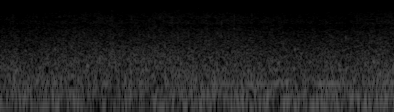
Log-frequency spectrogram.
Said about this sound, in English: Joyfully, he took to the waves and voyaged westward, towards what was once his home. The vessel glided along the waves before a powerful breeze, its prow cutting gracefully through the water towards the far off shores of Celdrúin.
